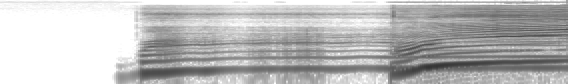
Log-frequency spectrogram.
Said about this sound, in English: It should be a cat.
